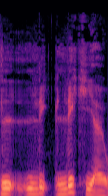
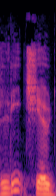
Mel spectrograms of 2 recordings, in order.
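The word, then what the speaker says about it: Licio: It looks like it's Licchio or something like that, but I had to check it and it was like, oh, it's Liccio jelly. Not Gelly, and it's, yeah.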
